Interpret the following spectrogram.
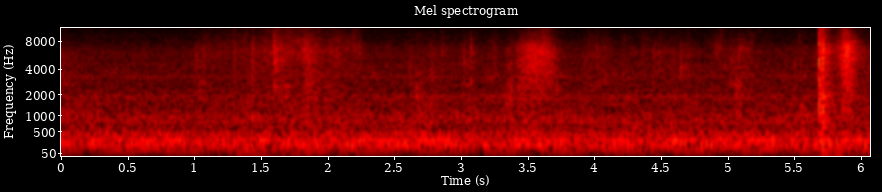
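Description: Linen twine rustling and rubbing as it is pulled tight around a ham, then a sharp snap near the end as the twine breaks under the tension.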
